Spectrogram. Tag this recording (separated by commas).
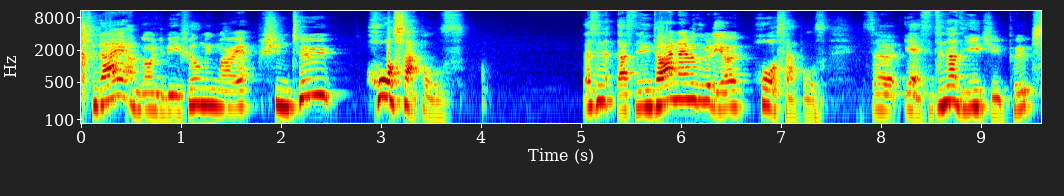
Speech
